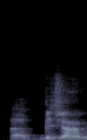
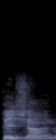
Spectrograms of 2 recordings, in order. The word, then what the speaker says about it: Bijan: Michael Penix, Bijan Robinson, as he said in a press conference. It's Bijan Robinson, not Bijan Robinson.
